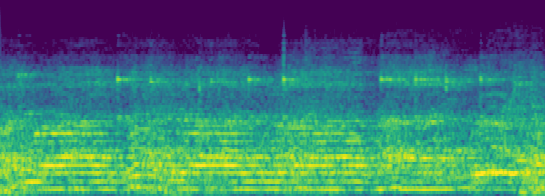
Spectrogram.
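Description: Group of Buddhist monks chanting Pali verses in unison: low men's voices in long held notes, running without a pause.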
